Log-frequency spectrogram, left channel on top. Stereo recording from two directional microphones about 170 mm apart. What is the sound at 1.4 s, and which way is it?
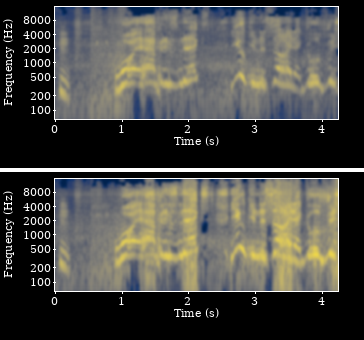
Speech, 35° right (ahead or behind).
